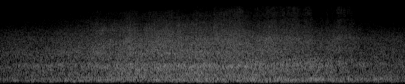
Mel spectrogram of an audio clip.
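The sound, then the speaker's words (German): A steady, rushing gust of cool wind blows across Alexanderplatz in Germany, between the TV tower and Rathauspassagen, in late March 2021 during lockdown. It swells slightly in the middle and holds a broad, airy hiss throughout, with no voices. “Ein kühler Wind weht über den Alexanderplatz.”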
